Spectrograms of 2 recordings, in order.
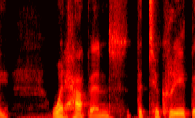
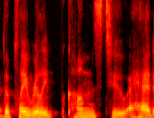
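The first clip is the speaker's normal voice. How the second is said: usual speaking voice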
